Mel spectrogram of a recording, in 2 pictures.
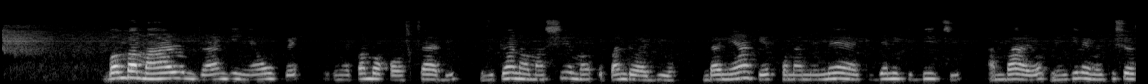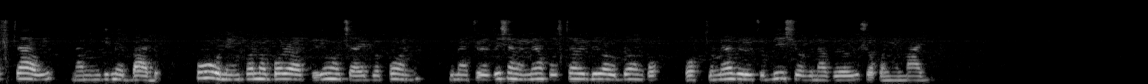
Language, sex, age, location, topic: Swahili, female, 25-35, Dar es Salaam, agriculture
